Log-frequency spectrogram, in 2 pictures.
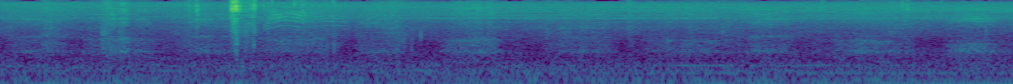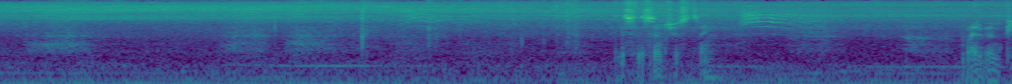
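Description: Outdoor ambience with a steady low rumble on the microphone. A sharp click comes a couple of seconds in, and a brief high-pitched call of several stacked tones comes about three-quarters of the way through.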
